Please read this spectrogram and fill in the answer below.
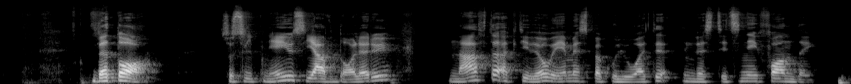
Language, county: Lithuanian, Kaunas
